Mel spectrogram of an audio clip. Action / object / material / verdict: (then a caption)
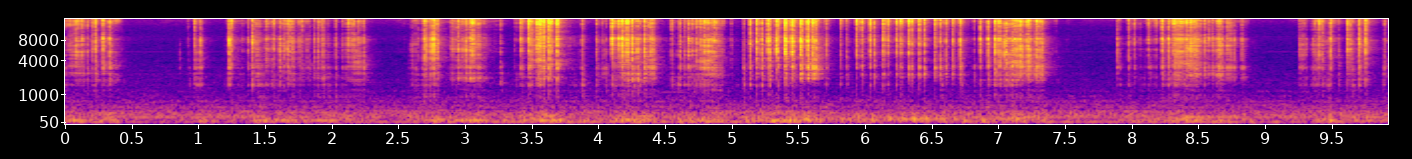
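tap / metal microphone body and grille / metal / none. Long acrylic nails tap the body and grille of a black matte metal USB studio microphone on a stand in quick flutters. The bursts of fast, bright clicking and scratchy tapping come in waves, separated by brief quieter pauses with a low background hum.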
